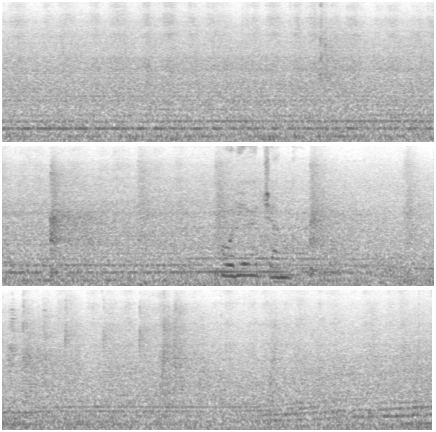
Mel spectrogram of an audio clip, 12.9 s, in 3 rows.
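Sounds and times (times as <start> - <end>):
construction site industrial sounds: 0.0 - 12.9
city traffic in background: 4.4 - 12.9.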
